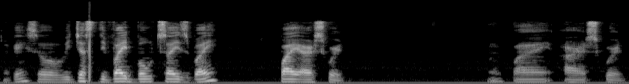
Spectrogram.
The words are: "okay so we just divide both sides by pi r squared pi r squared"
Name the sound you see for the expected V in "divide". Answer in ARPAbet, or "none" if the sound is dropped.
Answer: V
